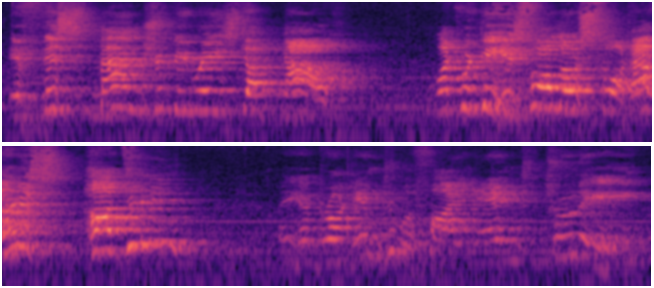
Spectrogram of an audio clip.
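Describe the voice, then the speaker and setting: A frightened old miser, pleading and stammering in a very high, piercing voice. He speaks slowly and with anguish, as in old radio drama. The sound is distant, in a big echoing hall. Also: expressive, fairly bright tone, exaggerated voice. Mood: dread. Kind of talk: 1930s radio drama staged reading. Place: performing arts center stage. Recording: echoey hall from far off, faint noise.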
